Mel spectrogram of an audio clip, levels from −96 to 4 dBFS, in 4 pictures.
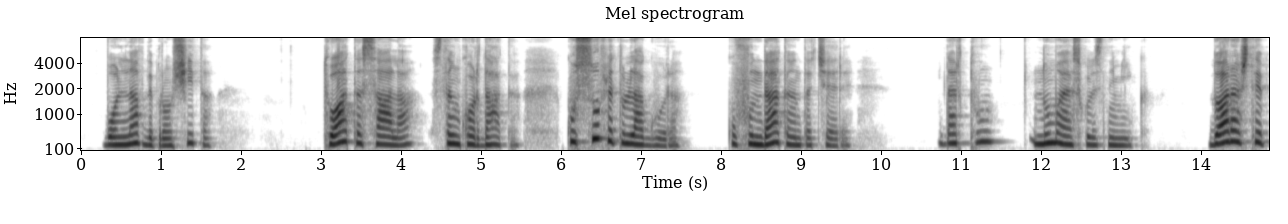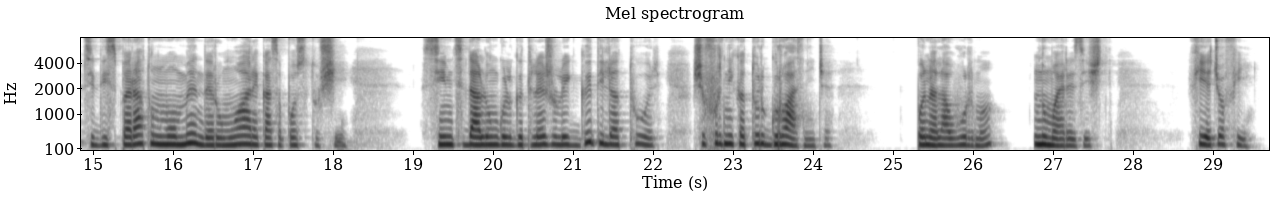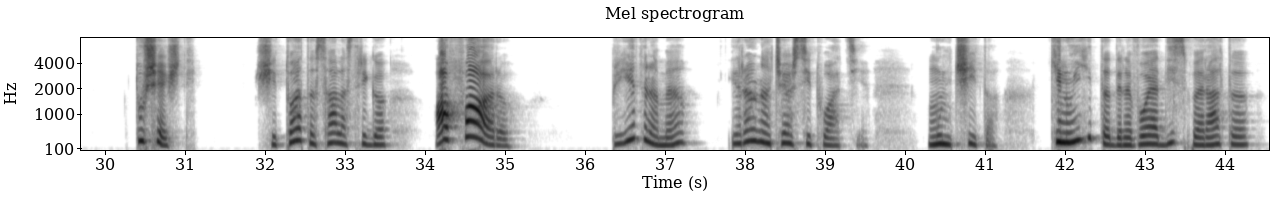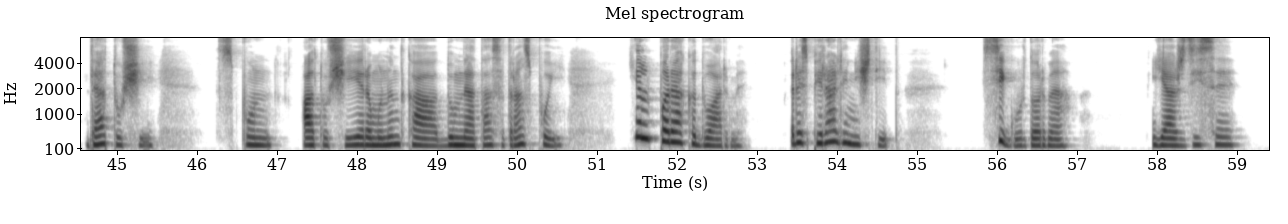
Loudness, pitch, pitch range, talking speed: -17 LUFS, 200 Hz, 180-225 Hz, 85 wpm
